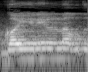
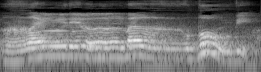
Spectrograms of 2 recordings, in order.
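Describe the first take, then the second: First: It starts with a plain hard g sound. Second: It starts with a rasping throaty gh sound. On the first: The speaker calls it wrong. "bukan pakai G, bukan goiril maghdubi" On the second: The speaker calls it right. "huruf ghin ya, tapi ghairil maghdubi"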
